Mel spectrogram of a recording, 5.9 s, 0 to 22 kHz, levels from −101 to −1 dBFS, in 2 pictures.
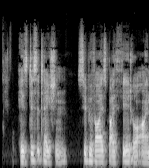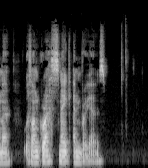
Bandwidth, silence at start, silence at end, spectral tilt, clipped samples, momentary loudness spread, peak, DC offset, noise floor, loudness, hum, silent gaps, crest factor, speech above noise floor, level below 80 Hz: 13.5 kHz; 0.1 s; 0.9 s; -3.5 dB/octave; under 0.1%; 11 LU; -2 dBFS; under 0.1%; -55 dBFS; -19 LUFS; none; none; 18 dB; 36 dB; -60 dBFS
